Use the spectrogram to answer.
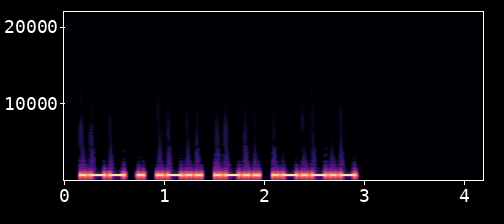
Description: Morse code, heard as a keyed tone, about 25 wpm, 700 Hz. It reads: WELL.
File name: practice / 25wpm / Sentences with 2-Word Phrases - 25wpm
